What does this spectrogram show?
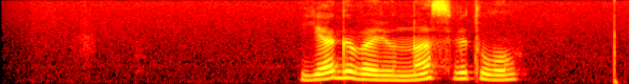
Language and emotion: Russian, neutral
